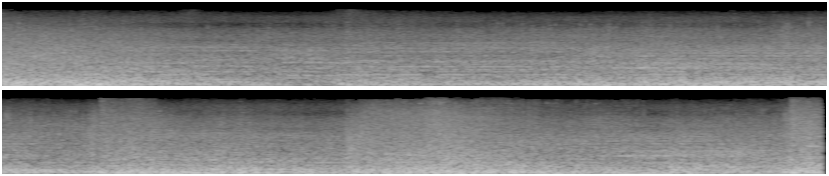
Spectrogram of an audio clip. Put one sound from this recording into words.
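Heavy weapons clash and thud in a fight.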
